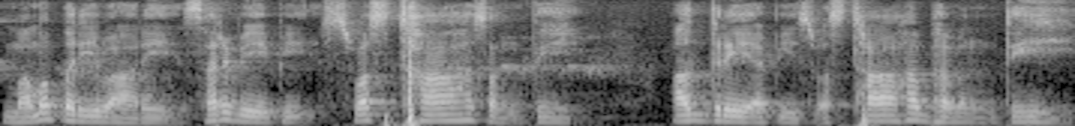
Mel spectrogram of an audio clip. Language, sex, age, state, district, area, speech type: Sanskrit, male, 30-45, Karnataka, Kolar, rural, spontaneous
